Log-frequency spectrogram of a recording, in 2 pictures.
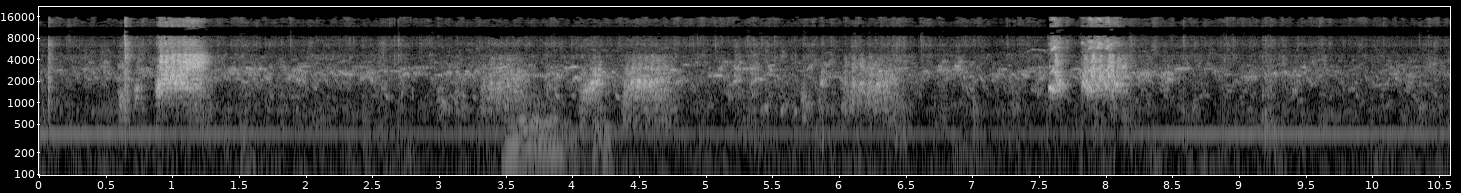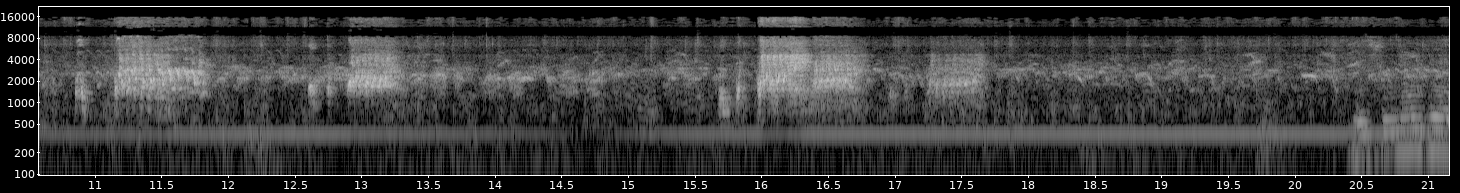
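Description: Farm chickens squawk and cluck in scattered loud bursts over a steady low hum, with quieter talk in between the outbursts.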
